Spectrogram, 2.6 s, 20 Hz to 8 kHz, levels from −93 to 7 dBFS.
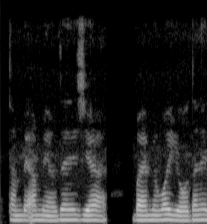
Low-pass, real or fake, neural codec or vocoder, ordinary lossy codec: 7.2 kHz; real; none; none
